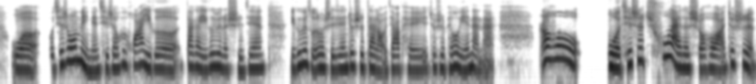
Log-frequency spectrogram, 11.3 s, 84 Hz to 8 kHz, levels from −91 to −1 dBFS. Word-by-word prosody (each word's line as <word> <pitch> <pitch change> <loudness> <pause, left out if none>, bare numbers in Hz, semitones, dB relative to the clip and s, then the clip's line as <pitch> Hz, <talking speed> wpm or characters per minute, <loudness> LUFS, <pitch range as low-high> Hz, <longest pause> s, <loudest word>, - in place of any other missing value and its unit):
我 190 -2 0 0.2
我 200 - -6
其 245 +6 -1
实 295 - +1
我 300 +1 +5
每 280 -8 +4
年 175 0 -3
其 195 +2 -5
实 200 0 -2
会 250 +5 -3
花 240 +2 0
一 215 -3 +1
个， 195 -2 -3
大 225 -1 -2
概 215 -1 -2
1 185 -1 -3
个 215 +2 -1
月 225 0 +1
的 195 - -4
时 185 -2 -5
间， 200 +3 -3 0.4
1 195 - -5
个 230 - +1
月 260 +1 +2
左 200 -6 -3
右 205 - 0
的 210 - +1
时 195 -2 -3
间 200 +1 -1
就 225 - -1
是 210 -1 -1
在 205 0 -1
老 175 -2 -3
家 195 +1 -2
陪 185 -1 -6
就 200 +2 -7
是 205 0 -4
陪 200 +2 -6
我 225 -1 +2
爷 185 - -3
爷 185 - -2
奶 205 -2 +1
奶。 - - -7 0.6
然 320 +1 +6
后 325 - +3 0.4
我 210 -3 +6
其 245 +6 +1
实 300 +4 +1
出 370 +7 0
来 345 - +8
的 205 -1 +1
时 200 -1 -1
候 190 +1 -2
啊， 190 0 +2
就 255 +6 -2
是 235 -4 -1
205 Hz, 285 characters per minute, -22 LUFS, 195-235 Hz, 0.6 s, 来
